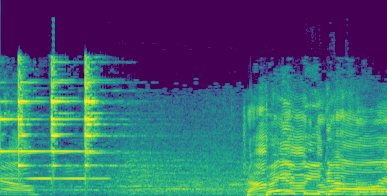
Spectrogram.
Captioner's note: bell ringing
